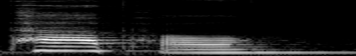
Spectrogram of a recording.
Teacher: You say turn or burn, hence purple, deep purple. If you want to sound more British, you need to skip middle R and prolong the vowel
